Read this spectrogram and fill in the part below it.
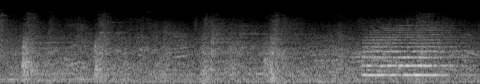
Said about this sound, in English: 10 years ago, trains in China sounded like this.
